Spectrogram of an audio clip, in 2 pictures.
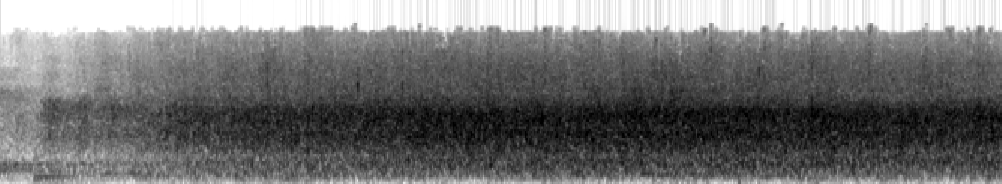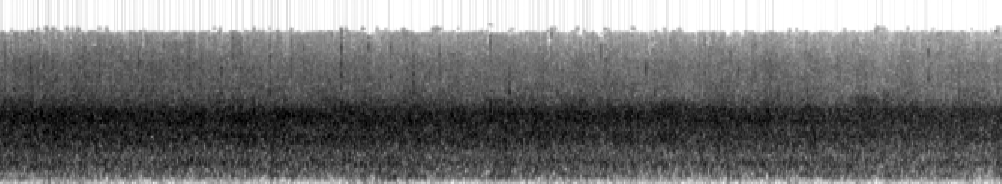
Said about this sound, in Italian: Mi permetto una malignità, L'applauso lo hanno incominciato le suore, che sono vittime delle nostre omelie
